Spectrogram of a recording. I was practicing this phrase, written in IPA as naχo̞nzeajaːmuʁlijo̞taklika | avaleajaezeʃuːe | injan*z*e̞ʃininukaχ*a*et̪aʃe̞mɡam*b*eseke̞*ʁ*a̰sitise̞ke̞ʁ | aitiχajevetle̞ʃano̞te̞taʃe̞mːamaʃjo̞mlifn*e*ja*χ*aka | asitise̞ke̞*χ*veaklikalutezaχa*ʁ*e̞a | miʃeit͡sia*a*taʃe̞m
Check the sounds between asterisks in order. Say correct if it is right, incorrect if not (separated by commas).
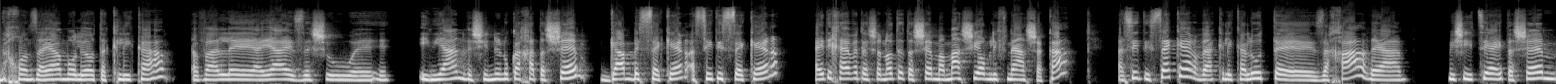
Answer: incorrect, correct, correct, correct, correct, incorrect, incorrect, incorrect, incorrect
